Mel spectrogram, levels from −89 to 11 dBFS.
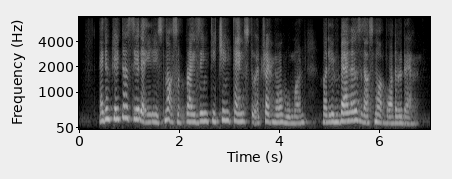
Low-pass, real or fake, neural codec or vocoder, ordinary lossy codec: none; fake; codec, 16 kHz, 1 kbps, FreqCodec, smaller model; none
